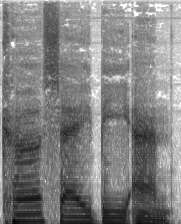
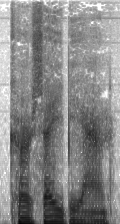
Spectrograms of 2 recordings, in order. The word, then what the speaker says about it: Kasabian: Yeah, this is Kasabian, and it says helpfully here on the playlist... Pronounced Kersabian. Kersabian. And it's the fourth single from the Leicester Quartet, who have taken their name from Linda Kasabian.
